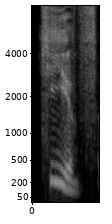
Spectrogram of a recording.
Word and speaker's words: Kyiv: Kyiv, I believe, is how you pronounce it. It's not Kiev, it's Yeah, Kyiv.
